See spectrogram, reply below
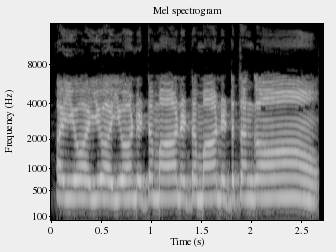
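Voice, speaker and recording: A woman voicing an old village grandmother in a cartoon, speaking with an in a high, thin, wavering voice. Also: flat delivery, normal speed, a bit bright. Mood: wailing. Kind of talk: cartoon voice acting.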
